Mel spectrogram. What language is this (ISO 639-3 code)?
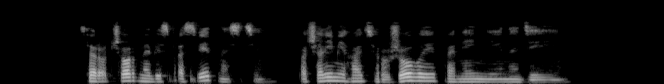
bel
